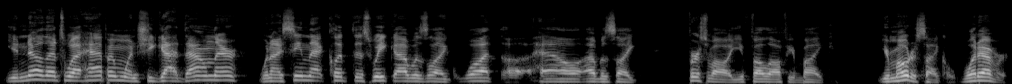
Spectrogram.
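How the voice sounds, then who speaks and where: A man's voice: on the high side, normal speed, fairly bright tone, dry recording, studio quality. A man hosting a podcast, chatting casually and informally with swearing and plenty of filler words. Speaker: podcast host. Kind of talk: casual live comedy chat, reading and answering viewer comments.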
